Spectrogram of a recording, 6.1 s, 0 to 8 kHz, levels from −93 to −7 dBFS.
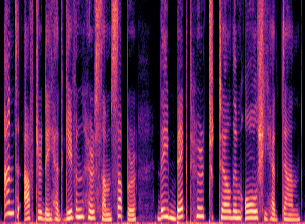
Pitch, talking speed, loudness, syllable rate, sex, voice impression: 225 Hz, 175 wpm, -17 LUFS, 4.2 syllables/s, female, feminine, middle-aged, tensed, powerful, slightly bright, clear, slightly raspy, intellectual, friendly, lively, slightly intense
